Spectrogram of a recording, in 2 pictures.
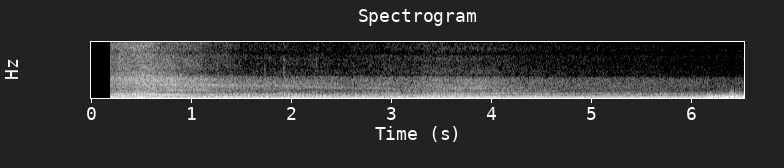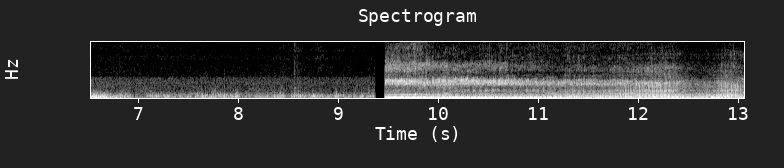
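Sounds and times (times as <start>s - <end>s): car engine running under load: 0.2s - 10.2s.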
